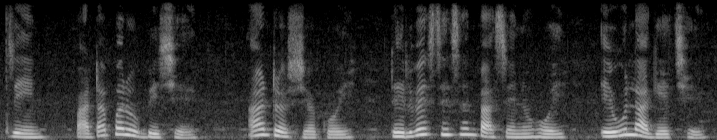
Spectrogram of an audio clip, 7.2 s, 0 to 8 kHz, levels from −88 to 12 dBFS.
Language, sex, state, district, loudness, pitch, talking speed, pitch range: Gujarati, female, Gujarat, Valsad, -16 LUFS, 205 Hz, 125 wpm, 185-270 Hz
